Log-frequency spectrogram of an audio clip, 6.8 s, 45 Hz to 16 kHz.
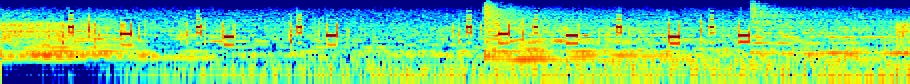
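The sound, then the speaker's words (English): Telephone keypad dialing: many short beeping tones of varying pitch over a steady hum, in two quick runs split by a brief click. “Sorry, you have made this call 425 times in the past 6 weeks and is still unreachable. Dial number is not in coverage. I rang you on the telephone.”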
